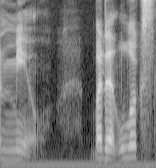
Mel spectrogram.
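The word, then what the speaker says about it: μ: bar and then under parameter it's that that mu symbol so it's pronounced mu but it looks like that thing on the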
